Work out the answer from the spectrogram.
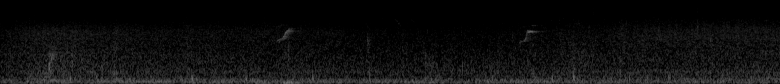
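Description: Faint outdoor background hiss, with a small bird giving two short rising chirps, about three and five seconds in.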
